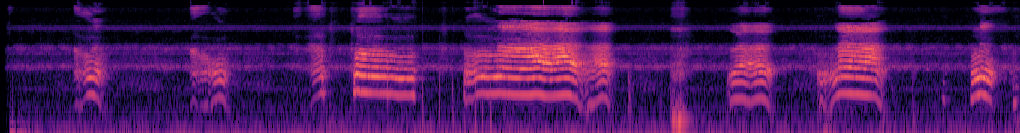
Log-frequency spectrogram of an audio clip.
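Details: Baby fussing and crying, apparently thirsty and wanting a bottle, with babbling between bouts: repeated rising-falling voiced wails, a typical infant cry.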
